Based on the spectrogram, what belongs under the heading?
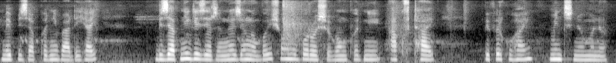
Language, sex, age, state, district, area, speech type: Bodo, female, 30-45, Assam, Kokrajhar, rural, spontaneous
